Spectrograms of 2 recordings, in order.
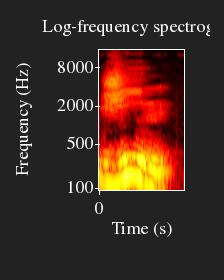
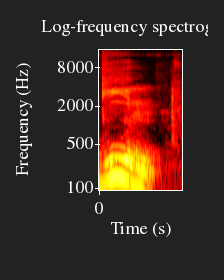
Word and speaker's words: ج: gene we pronounce it game so usually your pronounces gene as I told you like in George are also like if you are saying giant for example gene gene but in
